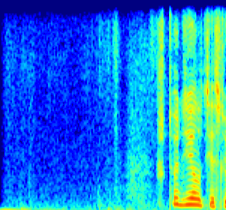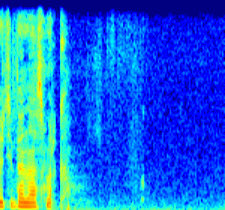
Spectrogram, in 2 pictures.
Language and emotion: Russian, neutral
